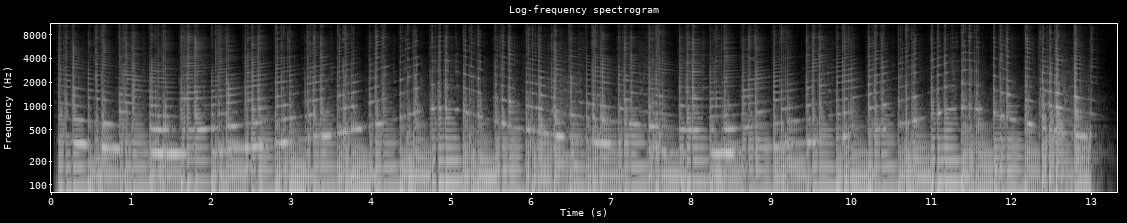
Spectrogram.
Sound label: Flange Buttom Studio; Charvel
